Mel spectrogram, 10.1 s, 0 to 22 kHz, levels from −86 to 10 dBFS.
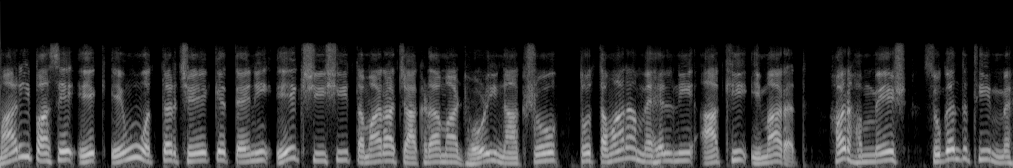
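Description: In this speech clip, from 4.62 to 6.74 s the voice turns rough and synthetic while keeping its full bandwidth without gaps. This is an AMR rate drop, consistent with the AMR-WB (HD Voice) codec falling from 12.65 to 6.6 kbit/s and spending bits on error protection.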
